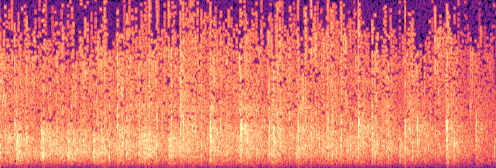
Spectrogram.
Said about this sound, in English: Amen. Come on, give the Lord an applause. Come on. Yeah.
